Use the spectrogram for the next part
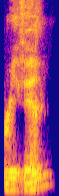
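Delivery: unhurried phrases with long silences between; guided meditation. Real, not acted. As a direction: lead listeners gently through each breath, in and out.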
